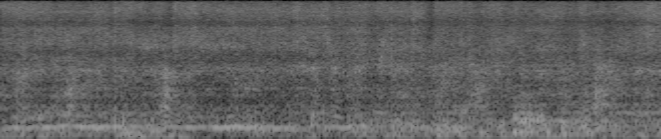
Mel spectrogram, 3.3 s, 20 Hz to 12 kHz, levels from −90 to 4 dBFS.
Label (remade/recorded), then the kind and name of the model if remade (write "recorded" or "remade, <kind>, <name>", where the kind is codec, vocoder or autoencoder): remade, codec, SNAC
